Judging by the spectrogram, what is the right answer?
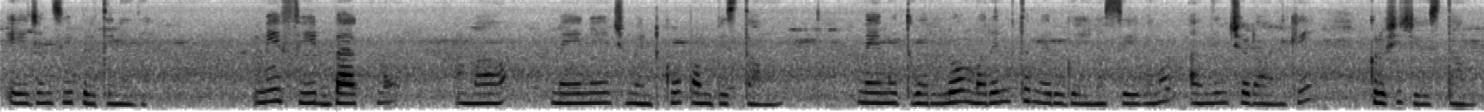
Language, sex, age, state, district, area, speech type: Telugu, female, 18-30, Andhra Pradesh, Anantapur, urban, spontaneous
